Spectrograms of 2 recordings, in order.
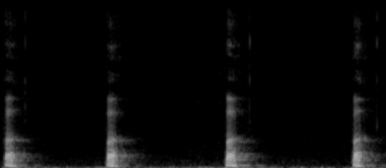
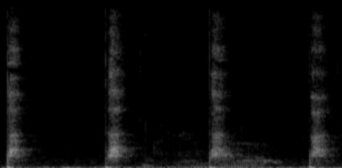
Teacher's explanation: The only difference is B is voiced, which means that we use our vocal cords to produce the sound. If you feel your neck when you say the sound, you should feel some vibration.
